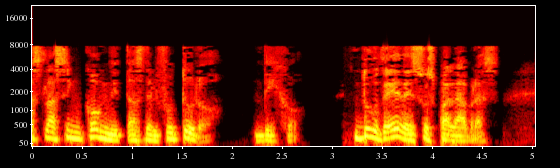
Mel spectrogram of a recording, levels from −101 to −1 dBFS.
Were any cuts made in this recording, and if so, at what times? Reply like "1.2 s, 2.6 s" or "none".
3.1 s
